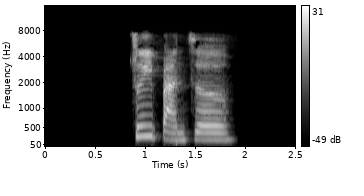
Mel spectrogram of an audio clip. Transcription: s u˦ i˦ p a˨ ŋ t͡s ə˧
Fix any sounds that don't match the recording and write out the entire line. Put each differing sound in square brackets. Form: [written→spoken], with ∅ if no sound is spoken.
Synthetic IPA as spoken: [s→t͡s] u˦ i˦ p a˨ [ŋ→n] t͡s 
